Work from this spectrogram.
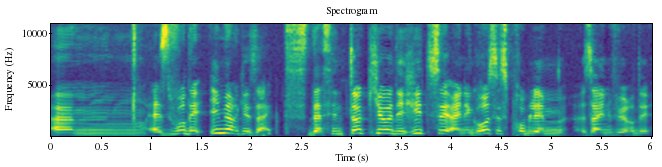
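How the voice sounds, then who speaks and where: A woman with a French accent, high in pitch, fairly slow, with ordinary pitch variation. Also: dry, close sound with no echo. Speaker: press conference moderator. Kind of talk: press conference. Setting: live-streamed press conference.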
